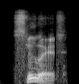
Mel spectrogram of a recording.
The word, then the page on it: sluit: British English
